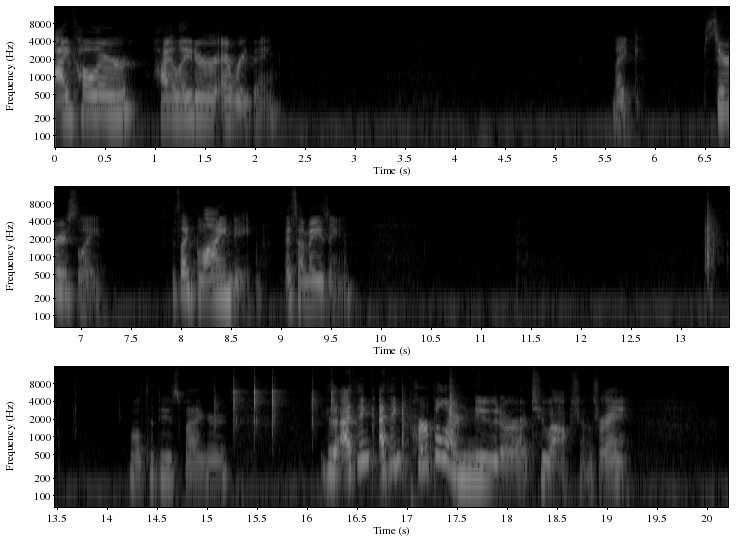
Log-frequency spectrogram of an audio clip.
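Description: A young woman talks calmly and close by, in short bursts.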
